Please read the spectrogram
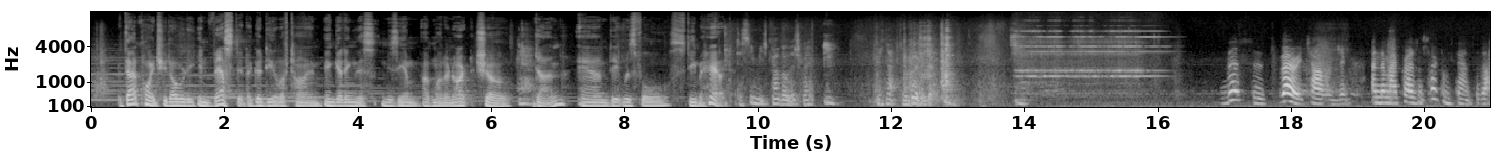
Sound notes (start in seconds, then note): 13.8 telephone rings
